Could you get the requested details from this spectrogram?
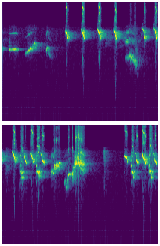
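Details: White-rumped shama song for training songbirds: a string of repeated downslurred whistles about three per second, then a tangled burst of chattering notes, a pause, and more chips.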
